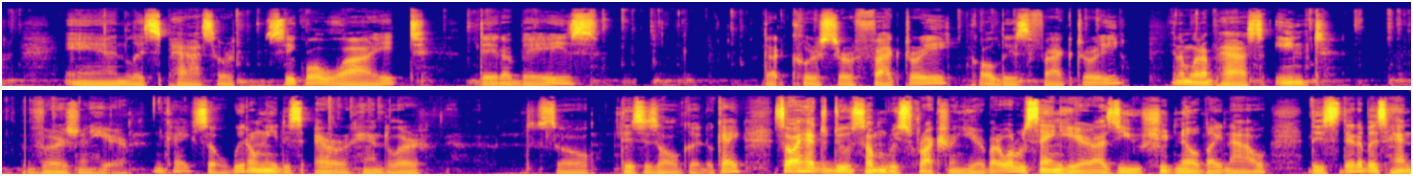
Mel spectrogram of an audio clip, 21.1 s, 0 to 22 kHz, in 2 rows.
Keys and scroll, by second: 4.5 Return, 6.1 Return, 8.2 Return, 10.1 Return.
